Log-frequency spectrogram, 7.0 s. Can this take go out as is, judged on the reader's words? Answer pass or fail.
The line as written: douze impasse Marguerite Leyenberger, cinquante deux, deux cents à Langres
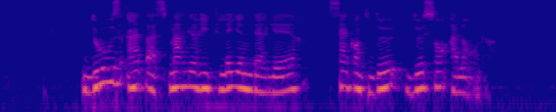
pass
